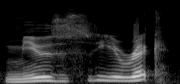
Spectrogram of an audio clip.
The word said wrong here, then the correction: Mushrik: M-U-S? – Mushrik? – That's right. Thank you.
